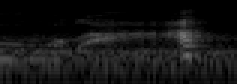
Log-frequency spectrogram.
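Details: Vocal tics of Tourette syndrome in a male patient, recorded years earlier when his tics were severe, before therapy and medication reduced them.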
